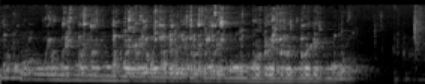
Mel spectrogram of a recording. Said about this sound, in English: You're gargling your water. To play for. It's good for you. You're gargling your crisp water.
